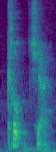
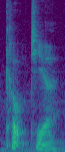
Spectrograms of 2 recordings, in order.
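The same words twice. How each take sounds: First: It is quick, with t and y joined into ch. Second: It is slow, with separate t and y sounds. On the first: "if you're speaking quickly, the t, y joins together into a ch" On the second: "If you say it slowly, you'll separate the t and the y"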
